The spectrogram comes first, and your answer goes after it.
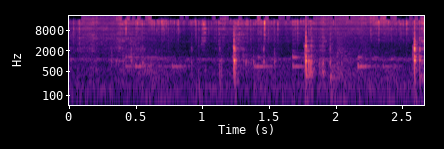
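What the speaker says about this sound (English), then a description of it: "And now we're gonna fry the potatoes." Potatoes frying in a pan at a camp kitchen: a soft sizzle underneath with a few sharp clinks and scrapes of a utensil against the pan, close and intermittent.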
